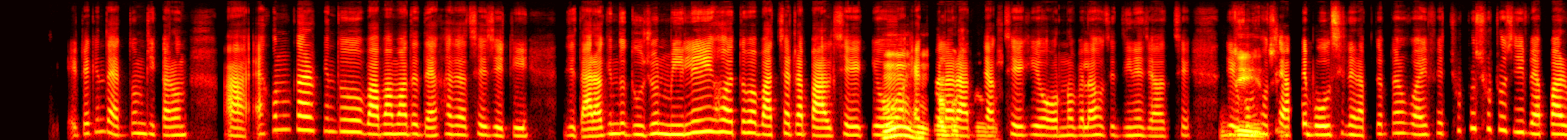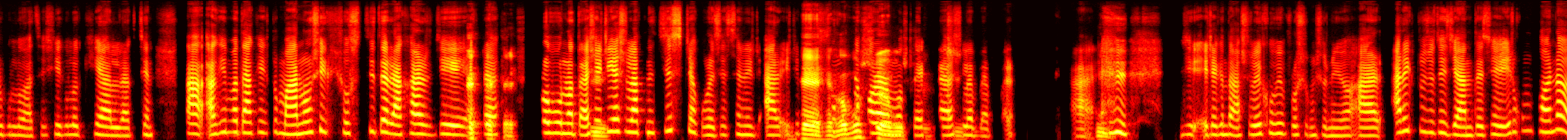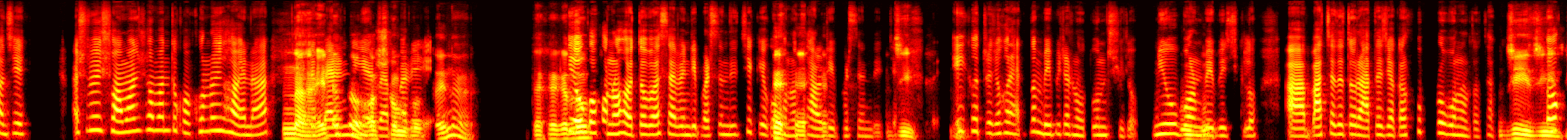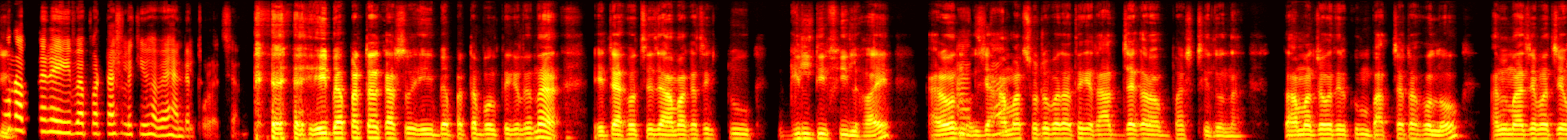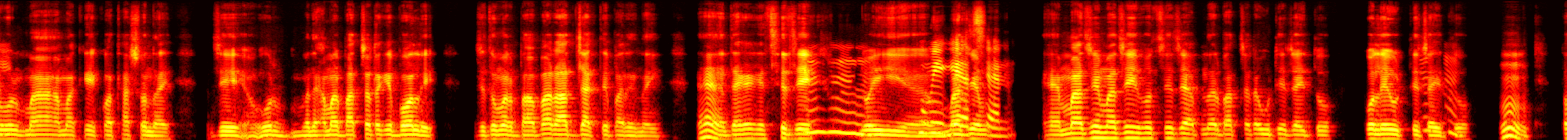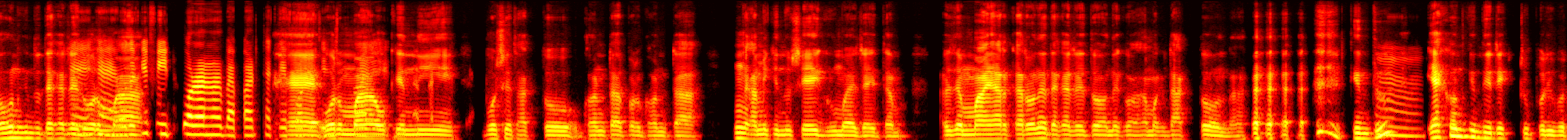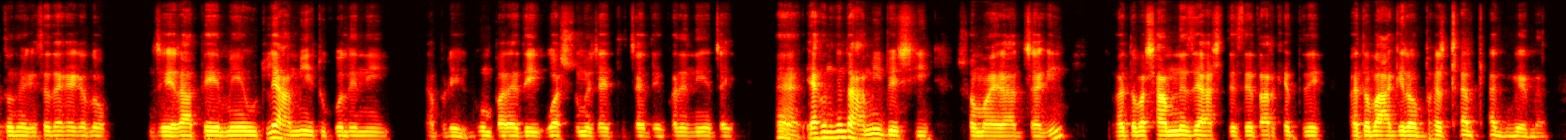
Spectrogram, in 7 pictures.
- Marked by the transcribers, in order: tapping; scoff; scoff; in English: "প্যারেন্টিং"; laugh; in English: "নিউ বর্ন"; laughing while speaking: "এই ব্যাপারটা কা আসলে"; laugh; laughing while speaking: "যে আসতেছে তার ক্ষেত্রে হয়তোবা আগের অভ্যাসটা আর থাকবে না"
- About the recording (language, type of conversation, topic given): Bengali, podcast, সম্পর্কের জন্য আপনি কতটা ত্যাগ করতে প্রস্তুত?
